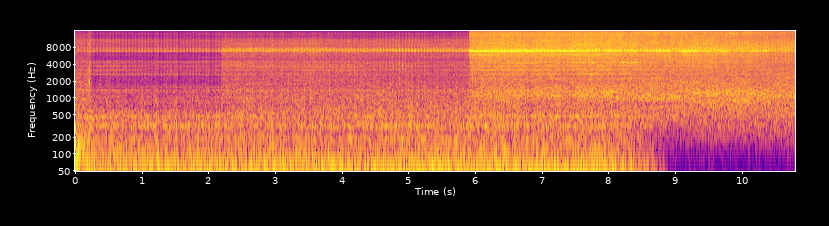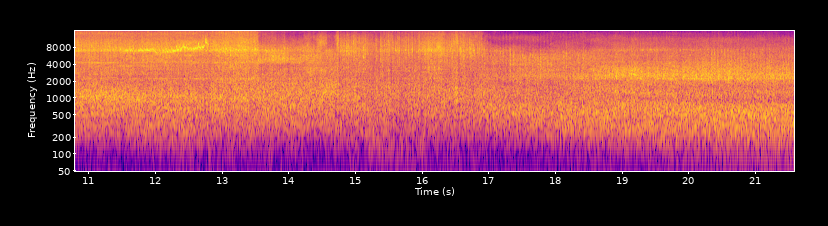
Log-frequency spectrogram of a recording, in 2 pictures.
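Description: A military helicopter engine runs with a loud continuous whine and roar, dropping in low rumble partway through and settling into a steady high-pitched turbine drone.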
